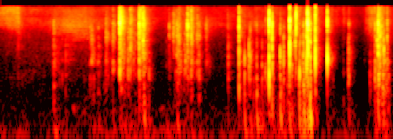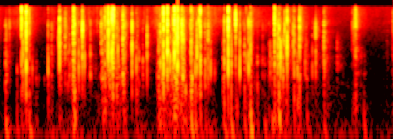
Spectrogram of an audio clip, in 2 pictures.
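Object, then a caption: Sponge pack in plastic film. A yellow sponge pack wrapped in clear plastic film with a black cardboard label is held and crinkled between the fingers, then brought close to the microphone at the end. It gives irregular bursts of bright, dry crinkling and crackling that stop dead with no ring, separated by brief near-silent pauses.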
